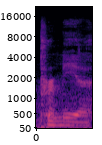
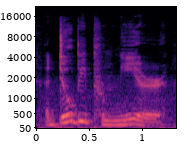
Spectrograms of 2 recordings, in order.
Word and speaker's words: Premiere: software called Adobe uh Premiere As Americans say Adobe Premiere and uh Premiere Pro but to me it's Premier because that's how we speak in this country so I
